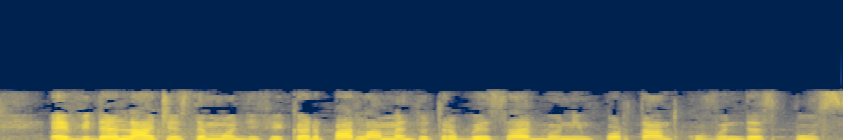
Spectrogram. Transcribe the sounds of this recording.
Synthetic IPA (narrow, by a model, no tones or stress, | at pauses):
e̞vid̪e̞nt̪laːt͡ʃe̞st̪e̞mo̞d̪ifikərʲparlame̞nt̪ult̪ɾe̞buje̞səajbeunimpo̞rt̪ant̪kuvɨnt̪̚d̪e̞spus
